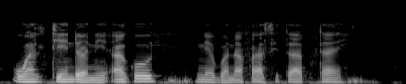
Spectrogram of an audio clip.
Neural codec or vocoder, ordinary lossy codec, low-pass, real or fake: codec, 16 kHz, 16 kbps, FunCodec, trained on Chinese and English, 50 frames a second; none; 7.2 kHz; fake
